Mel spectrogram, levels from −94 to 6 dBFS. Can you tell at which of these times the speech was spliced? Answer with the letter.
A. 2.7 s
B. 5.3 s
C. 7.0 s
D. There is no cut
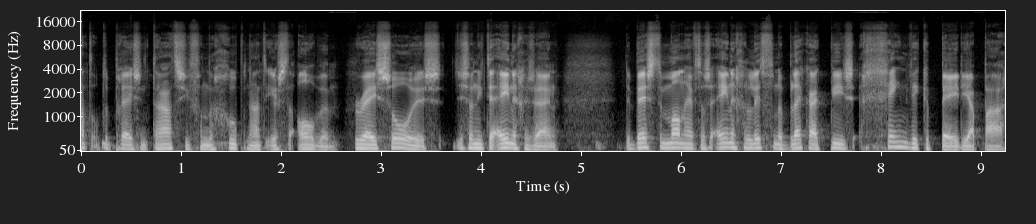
A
